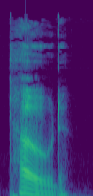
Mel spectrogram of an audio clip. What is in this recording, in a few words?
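"toad", American English; gcompris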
